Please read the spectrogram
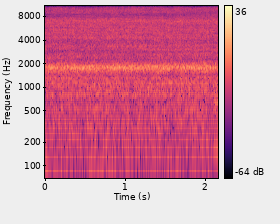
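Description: Plasma torch of an Apmekanic SP1530 Maxcut CNC plasma cutting table cutting through metal plate: a steady, loud hiss with a high whine running through it.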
